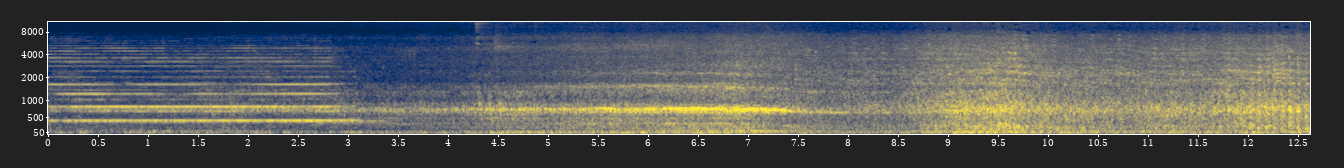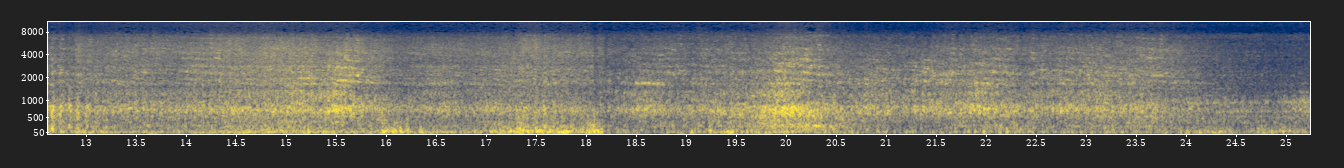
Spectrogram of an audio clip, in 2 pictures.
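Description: WAP-7 electric locomotive sounding its horn in two long blasts, then the train passing at speed, about 123 km/h: a loud rushing noise of the coaches going by with wheels clattering over the rails.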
